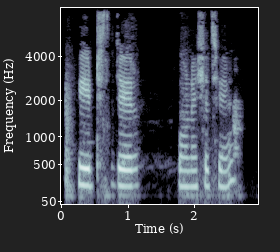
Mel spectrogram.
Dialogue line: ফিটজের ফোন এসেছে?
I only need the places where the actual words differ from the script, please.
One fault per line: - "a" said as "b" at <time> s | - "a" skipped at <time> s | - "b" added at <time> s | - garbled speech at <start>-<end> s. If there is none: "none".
none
